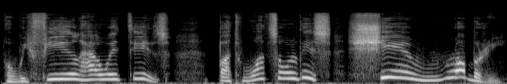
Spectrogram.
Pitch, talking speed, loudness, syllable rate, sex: 220 Hz, 130 wpm, -16 LUFS, 3.2 syllables/s, male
